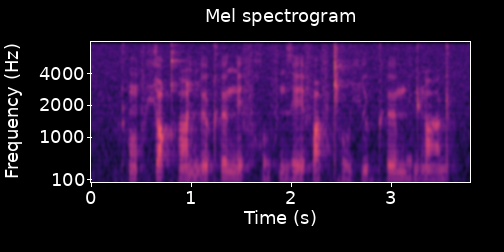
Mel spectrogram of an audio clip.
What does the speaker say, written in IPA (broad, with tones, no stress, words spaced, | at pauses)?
ʈʰõ˧˩˧f ço˦˨qʰɑ̃˩˧˩ ɲø˩˧˩ʈʰø˦˨ŋe˩˧˩f χṳ˧˩˧f nze˩˧˩fɑ˨˦fcʰo̤˧˩˧ çy˩ɖʈʰø˦˥ me̤˦˨ɖ ŋɑ̃˧˩˧ɖ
